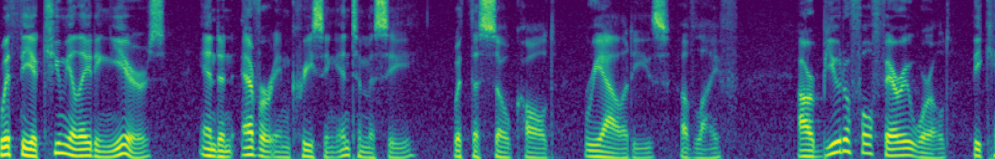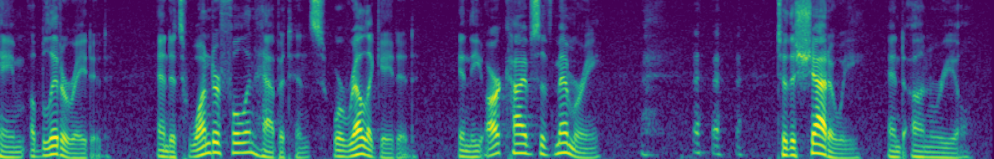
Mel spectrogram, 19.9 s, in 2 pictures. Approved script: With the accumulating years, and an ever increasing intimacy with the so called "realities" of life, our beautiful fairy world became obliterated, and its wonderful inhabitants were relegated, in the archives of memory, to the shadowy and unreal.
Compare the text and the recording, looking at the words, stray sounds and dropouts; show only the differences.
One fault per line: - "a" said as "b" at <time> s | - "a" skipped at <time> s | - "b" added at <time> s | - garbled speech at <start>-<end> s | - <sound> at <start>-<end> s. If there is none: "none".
- laugh at 16.4-17.5 s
